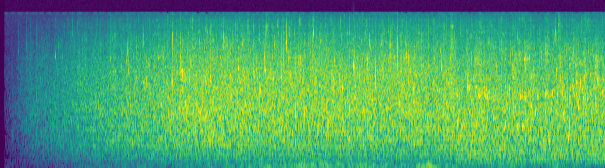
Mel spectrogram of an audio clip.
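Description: Running stream water, a steady rush that fades in over the first two seconds.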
